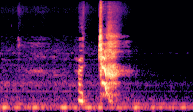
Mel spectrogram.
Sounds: Sneeze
